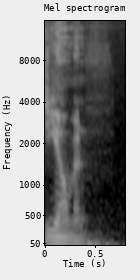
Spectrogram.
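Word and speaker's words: yeoman: It's pronounced yman.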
